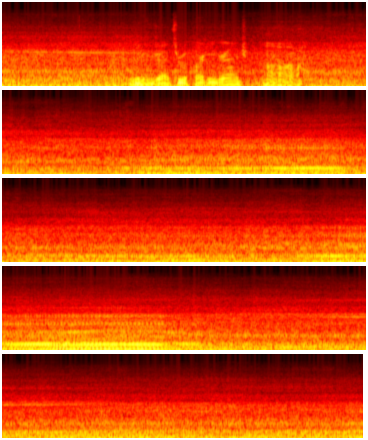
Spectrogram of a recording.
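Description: A scooter engine hums and rises in pitch as it speeds up.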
